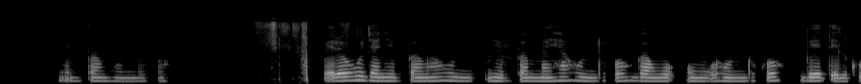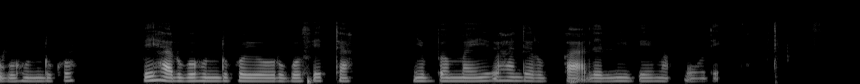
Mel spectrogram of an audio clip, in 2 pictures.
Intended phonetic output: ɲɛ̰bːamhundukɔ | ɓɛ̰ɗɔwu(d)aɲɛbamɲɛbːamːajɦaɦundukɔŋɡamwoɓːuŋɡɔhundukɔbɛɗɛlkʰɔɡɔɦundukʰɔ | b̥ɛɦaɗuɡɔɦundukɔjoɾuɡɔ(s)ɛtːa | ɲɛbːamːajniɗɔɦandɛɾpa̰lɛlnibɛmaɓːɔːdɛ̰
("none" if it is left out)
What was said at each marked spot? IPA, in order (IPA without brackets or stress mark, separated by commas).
d͡ʒ, f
